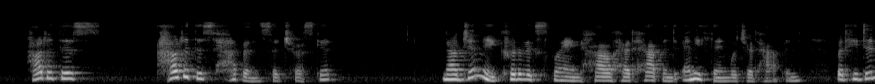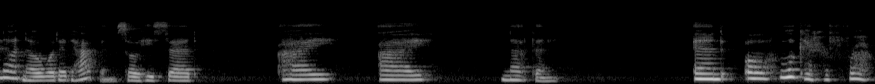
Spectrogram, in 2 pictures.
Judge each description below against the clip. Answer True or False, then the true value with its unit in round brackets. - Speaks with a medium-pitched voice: False (220 Hz)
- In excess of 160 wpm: False (140 wpm)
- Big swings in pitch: True (5.8 semitones)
